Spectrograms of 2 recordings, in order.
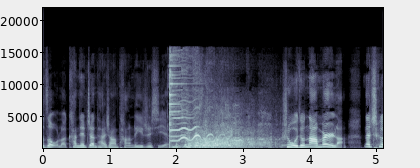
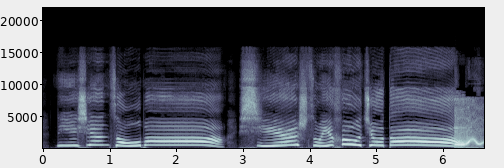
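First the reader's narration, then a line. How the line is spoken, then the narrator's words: Shouting. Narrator (Chinese): 乘务员大喊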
